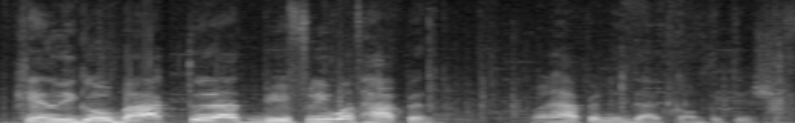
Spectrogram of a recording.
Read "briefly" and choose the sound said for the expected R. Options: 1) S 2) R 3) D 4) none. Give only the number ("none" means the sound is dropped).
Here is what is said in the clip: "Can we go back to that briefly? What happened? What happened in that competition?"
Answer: 4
